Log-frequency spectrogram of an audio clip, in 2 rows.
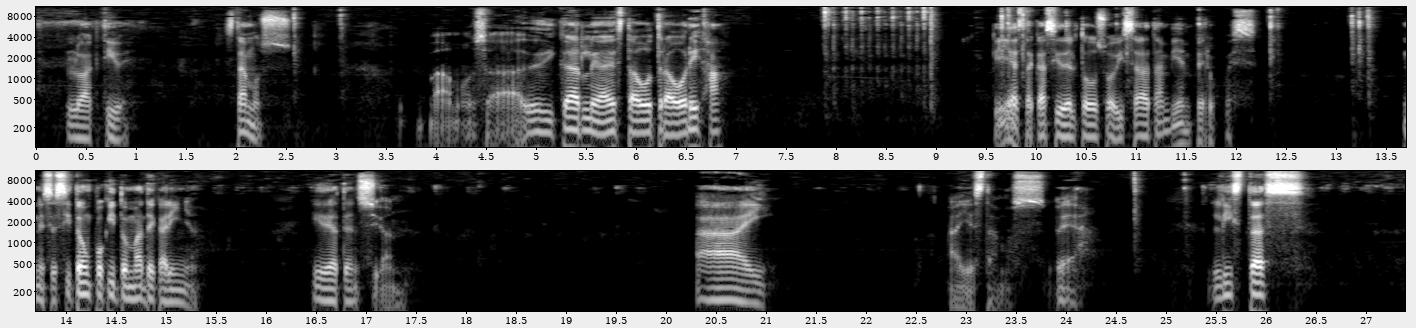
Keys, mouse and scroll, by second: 0.2-2.4 drag, 2.5-3.7 middle drag, 3.9 shift+middle click, 4.8-7.3 shift+drag, 6.4 shift+middle click, 7.4 shift+middle click, 9.0 KP_Add, 11.1 shift+middle click, 12.1 shift+middle click, 13.5 f, 13.9 middle click, 14.0 click, 14.3 ctrl+s, 14.5 ctrl+click, 15.4 click, 16.3-19.4 drag, 19.5 click, 23.7 click, 24.7 middle click, 25.8 shift+middle click, 26.5-27.3 shift+drag.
